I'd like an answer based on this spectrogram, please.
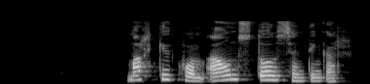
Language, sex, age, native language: Icelandic, female, 50-59, Icelandic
